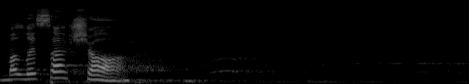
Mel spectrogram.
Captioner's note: audience cheers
